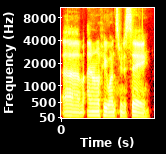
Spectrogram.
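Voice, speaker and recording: A man's voice: fairly low pitch, fairly even intonation, fast talker, pushed and bright, dry recording, studio quality. A man in his forties hosting a casual live chat, talking in a rambling, friendly way and laughing often, recorded in a storage room. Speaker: host. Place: storage room next to a furnace.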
